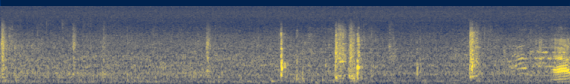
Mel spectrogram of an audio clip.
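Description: A tennis ball is struck sharply by rackets back and forth.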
